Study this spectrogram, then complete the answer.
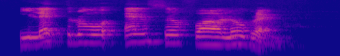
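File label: "elektroensefalogram", Malay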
